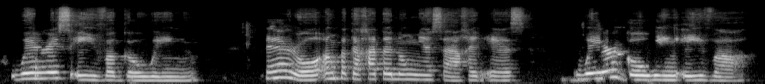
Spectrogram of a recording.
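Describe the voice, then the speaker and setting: A woman teacher talking through her observations of students in a casual discussion, switching between two languages and pausing often with um. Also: a little high, low-quality recording. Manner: thoughtful, many um fillers.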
